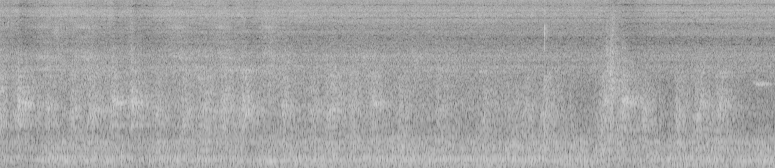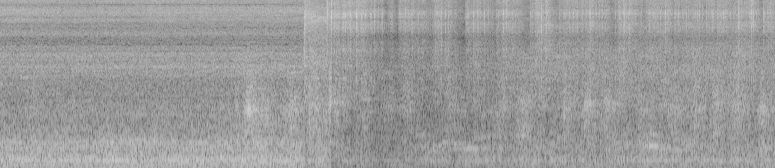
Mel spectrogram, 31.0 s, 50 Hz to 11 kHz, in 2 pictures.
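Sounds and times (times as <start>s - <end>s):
arc welding hiss: 20.6s - 31.0s.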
